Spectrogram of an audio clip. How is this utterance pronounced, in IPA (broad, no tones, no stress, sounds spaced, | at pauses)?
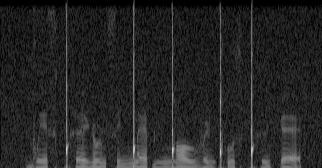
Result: ɡ w e θ ǃʰ ɘ i̯ ɳ u ɳ θ i ŋ͡ǃ ɛ ɓ i ŋ͡ǃ ɔ u̯ β ɘ ɳ ǃʼ u θ ǃʰ ɨ i̯ ɠ ɛ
